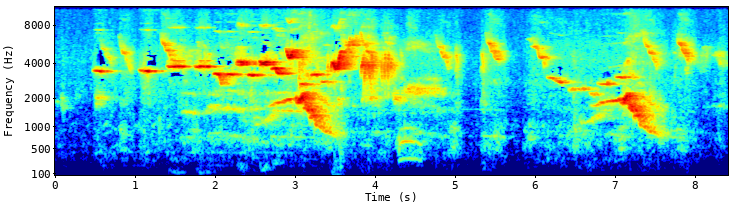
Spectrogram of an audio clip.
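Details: Learning ngeplong singing, a young Bali white-eye in captivity strings together quick high twitters and buzzy notes, two loud descending whistles about four seconds apart.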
